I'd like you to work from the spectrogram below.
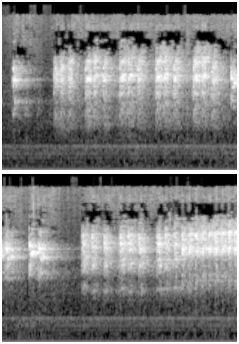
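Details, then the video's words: Long-tailed shrike in a fast run of harsh, grating bursts, roughly two per second, with one brief pause before the rasping resumes even faster, steady hum in the background. "Masteran cendet, speed jossssss - kicau burung"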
